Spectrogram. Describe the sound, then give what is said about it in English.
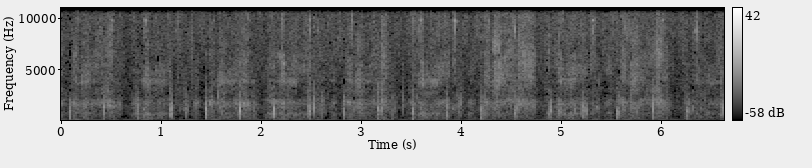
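Footsteps of a neighbor walking by, many even, regular steps at a steady walking pace, each a crisp, fairly loud tap. “And we're going to have a walking neighbor. This is the lady who never talks, just smiles.”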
